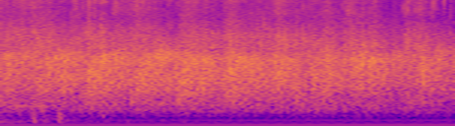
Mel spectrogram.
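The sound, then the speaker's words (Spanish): An audience applauds with sustained, dense clapping that holds steady in loudness for a few seconds, a broad hiss of many hands with a low hum underneath. “¿Cuánto le dan un aplauso fuerte?”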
